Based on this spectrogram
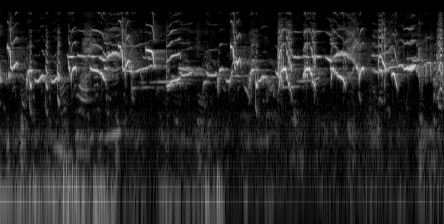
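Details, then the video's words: Oriental magpie-robin in fighting mode, recorded during a song test at a house in Padang Gading, Muko Muko, Bengkulu, Indonesia. Rapid, varied high whistles, slurred rising notes and harsh chattering bursts pour out continuously, with faint low thumps early on. "Kacer tarung|pancingan Kacer gacor|Kacer Konslet|burung Kacer"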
